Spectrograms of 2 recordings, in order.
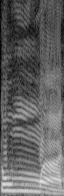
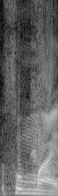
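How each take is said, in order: First: The first sound is a hard 't' sound. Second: The first sound is a soft 'th' sound. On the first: The speaker calls it wrong. "seperti bacaan ta, tumma dibaca. Nah, itu kenapa salahnya?" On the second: The speaker calls it right. "Dalam Al-Qur'an banyak sekali sum, summa itu"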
